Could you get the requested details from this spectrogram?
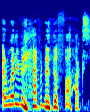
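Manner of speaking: high-pitched mock voice spoken through laughter. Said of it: "the one man goes".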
